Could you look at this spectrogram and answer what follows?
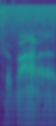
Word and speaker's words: Fatada: Vincent Fatada. It's kind of pronounced the same way as you would in Nevada.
